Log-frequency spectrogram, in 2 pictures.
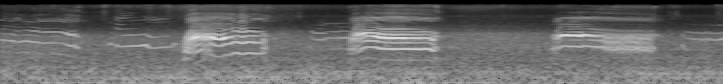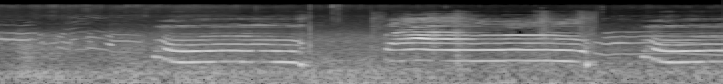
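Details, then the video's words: Domestic cat meowing in a mix of real cat sounds: three short, strained, rasping cries, then a series of longer, steady, drawn-out meows with drooping ends, over a faint low background hum. "Real Cat Sounds"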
